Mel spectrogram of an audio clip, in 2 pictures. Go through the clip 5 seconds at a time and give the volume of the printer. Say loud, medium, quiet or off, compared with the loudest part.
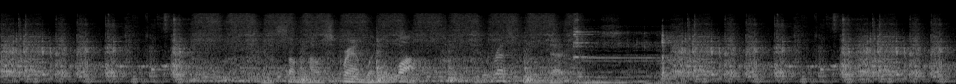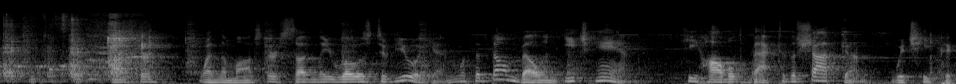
loud, loud, medium, quiet.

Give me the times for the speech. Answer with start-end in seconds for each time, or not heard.
2.6-5.7, 10.7-19.0.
